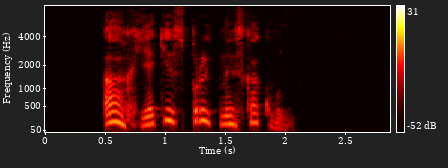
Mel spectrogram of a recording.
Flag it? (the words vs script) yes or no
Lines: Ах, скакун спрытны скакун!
yes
